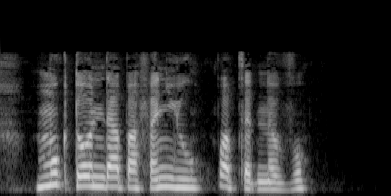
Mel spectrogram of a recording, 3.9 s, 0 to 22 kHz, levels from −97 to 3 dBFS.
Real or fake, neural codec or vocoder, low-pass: real; none; 7.2 kHz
